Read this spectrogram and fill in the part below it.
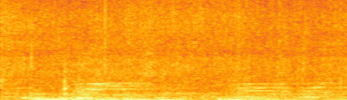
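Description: Shrimp and baby bella mushrooms crackle and sizzle in a hot pan, a steady dense frying hiss throughout with no talking.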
